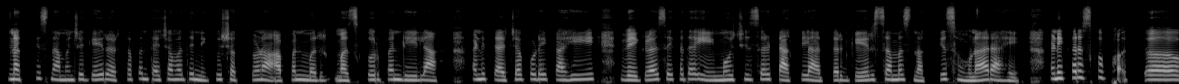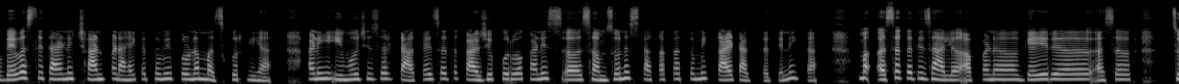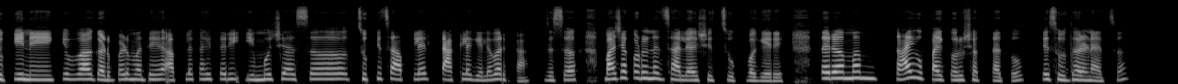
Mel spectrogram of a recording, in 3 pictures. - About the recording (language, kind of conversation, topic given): Marathi, podcast, इमोजी वापरण्याबद्दल तुमची काय मते आहेत?
- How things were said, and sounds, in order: other noise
